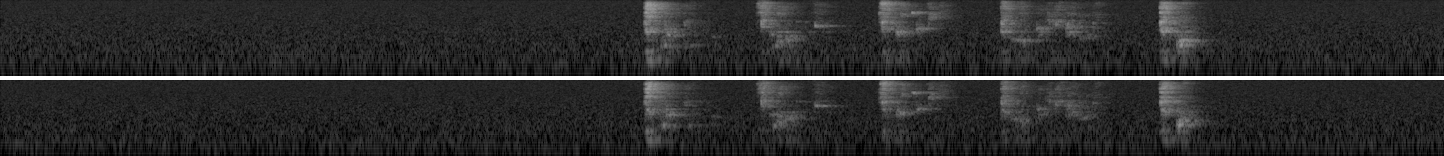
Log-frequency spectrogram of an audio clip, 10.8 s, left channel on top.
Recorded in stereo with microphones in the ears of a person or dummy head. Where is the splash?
20° left (ahead or behind), 4.5 m.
